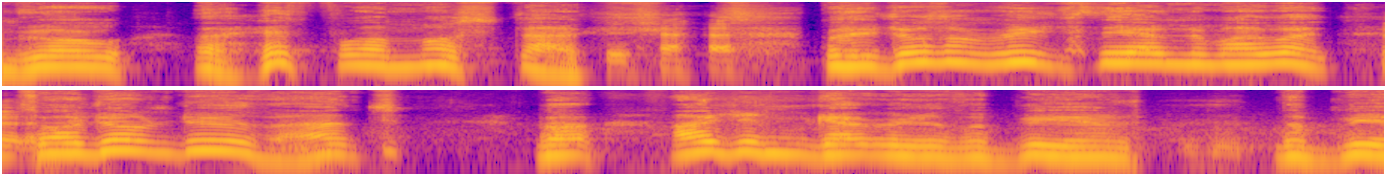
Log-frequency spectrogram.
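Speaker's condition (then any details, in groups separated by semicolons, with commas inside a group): Partial glossectomy for tongue cancer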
